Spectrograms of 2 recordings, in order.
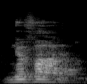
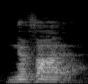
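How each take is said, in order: The two takes are said the same way.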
